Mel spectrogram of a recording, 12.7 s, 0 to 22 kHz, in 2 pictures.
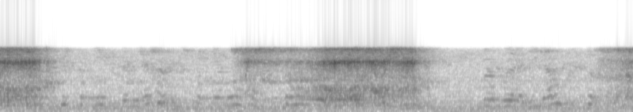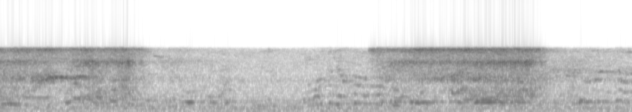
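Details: Adult woman sleeping, heavy snoring: loud, harsh, rattling snores about every four seconds, roughly 15 a minute, with quieter breaths between; snoring.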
